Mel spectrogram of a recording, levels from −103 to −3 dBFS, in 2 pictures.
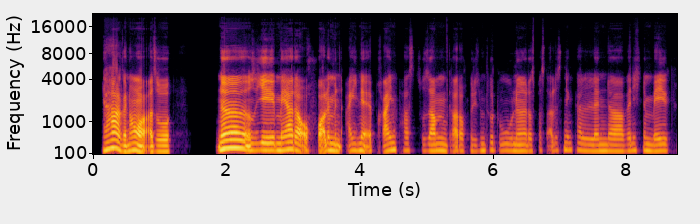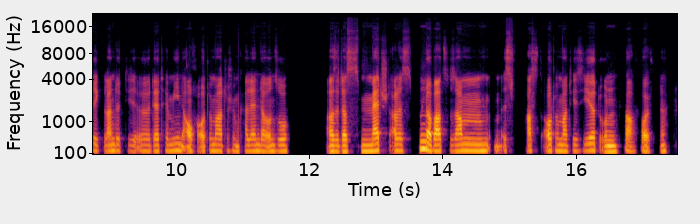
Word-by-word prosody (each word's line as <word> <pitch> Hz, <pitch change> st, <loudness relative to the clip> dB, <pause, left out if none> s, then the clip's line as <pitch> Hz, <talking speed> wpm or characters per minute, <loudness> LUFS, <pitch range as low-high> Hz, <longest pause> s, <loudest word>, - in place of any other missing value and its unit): Ja, 195 Hz, +4 st, +7 dB
genau. 140 Hz, -1 st, +6 dB
Also, 135 Hz, +1 st, +2 dB, 0.7 s
ne, 195 Hz, 0 st, +8 dB
je 155 Hz, 0 st, +4 dB
mehr 160 Hz, +3 st, +4 dB
da 155 Hz, -3 st, +6 dB
auch -, -, +2 dB
vor -, -, +3 dB
allem 155 Hz, 0 st, +3 dB
in 140 Hz, -, -1 dB
1 150 Hz, 0 st, -3 dB
App -, -, -8 dB
reinpasst 155 Hz, 0 st, -4 dB
zusammen, 145 Hz, 0 st, -2 dB
grad -, -, -6 dB
auch 145 Hz, -, -7 dB
mit 145 Hz, -, -12 dB
diesem 150 Hz, +2 st, -9 dB
To-do, 150 Hz, -2 st, -11 dB
ne? 145 Hz, 0 st, -3 dB
Das 145 Hz, 0 st, -9 dB
passt 155 Hz, +2 st, -21 dB
alles 155 Hz, 0 st, -14 dB
in 170 Hz, -, -9 dB
den 160 Hz, -, -10 dB
Kalender. 145 Hz, -2 st, -4 dB
Wenn 150 Hz, +1 st, -7 dB
ich 155 Hz, +1 st, -12 dB
'ne 155 Hz, -, -5 dB
Mail 145 Hz, 0 st, -2 dB
krieg, 145 Hz, -1 st, -13 dB
landet 145 Hz, 0 st, -7 dB
die 135 Hz, -1 st, -17 dB
äh, 140 Hz, +2 st, -10 dB
der 140 Hz, 0 st, -5 dB
Termin 145 Hz, +1 st, -7 dB
auch -, -, -5 dB
automatisch 145 Hz, 0 st, -6 dB
im -, -, -9 dB
Kalender 140 Hz, 0 st, -6 dB
und 140 Hz, -, -5 dB
so. 140 Hz, 0 st, -6 dB, 0.5 s
Also, 135 Hz, 0 st, -2 dB
das 135 Hz, 0 st, -4 dB
matcht 145 Hz, +2 st, -1 dB
alles 145 Hz, 0 st, -6 dB
wunderbar 145 Hz, -6 st, +5 dB
zusammen, 145 Hz, +1 st, -3 dB, 0.2 s
es -, -, -14 dB, 0.2 s
passt -, -, -9 dB
automatisiert 145 Hz, +1 st, -4 dB
und 130 Hz, 0 st, -2 dB
ja, 75 Hz, -2 st, -4 dB
läuft, -, -, -3 dB
ne? 140 Hz, +1 st, -9 dB
145 Hz, 190 wpm, -20 LUFS, 140-155 Hz, 0.7 s, ne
